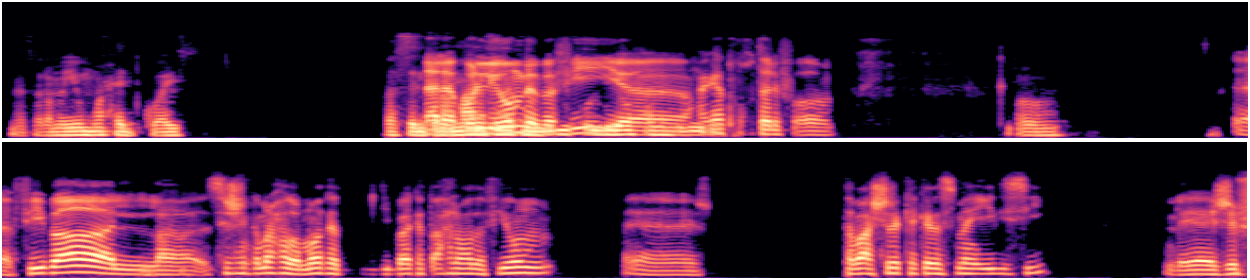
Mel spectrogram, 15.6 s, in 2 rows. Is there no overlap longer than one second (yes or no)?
no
